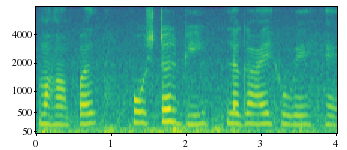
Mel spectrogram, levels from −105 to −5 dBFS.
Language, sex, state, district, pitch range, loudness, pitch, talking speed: Hindi, female, Maharashtra, Mumbai Suburban, 215-235 Hz, -18 LUFS, 230 Hz, 105 wpm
